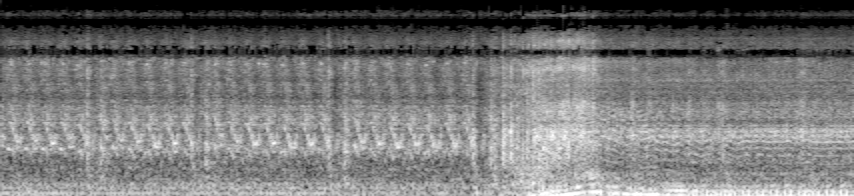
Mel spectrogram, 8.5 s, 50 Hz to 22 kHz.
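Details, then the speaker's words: 2005 Ford F-250 6.0L diesel no-start in cold winter, after key-cycling glow plugs and boosting the low battery: slow, even cranking at about three and a half turns a second, catches near five seconds and settles into a steady diesel idle; normal start. "you guys hear that it fired right up I love it [ __ ] love it woo"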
